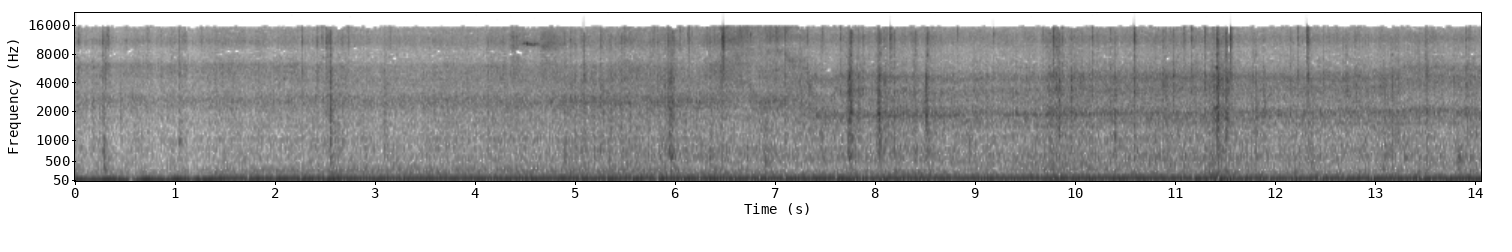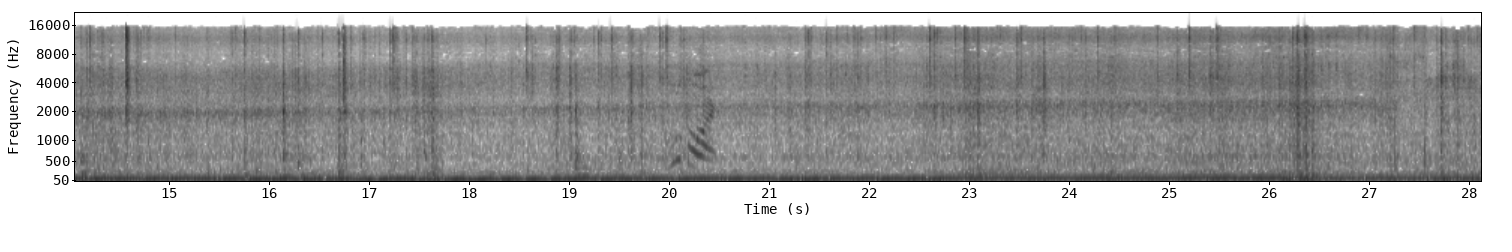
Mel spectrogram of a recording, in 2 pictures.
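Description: Clods of dirt clatter against the windshield.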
